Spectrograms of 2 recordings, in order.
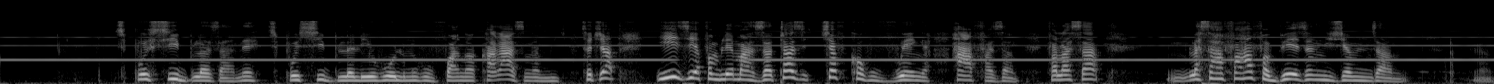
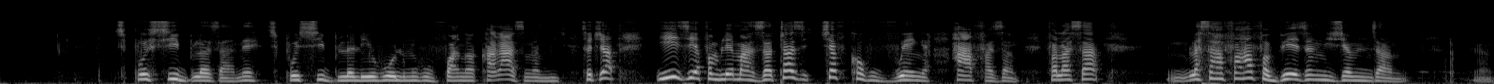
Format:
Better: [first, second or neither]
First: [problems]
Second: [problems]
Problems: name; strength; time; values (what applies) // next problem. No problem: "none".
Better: second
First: background sound (Wind instrument, woodwind instrument); 14 dB below the speech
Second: none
